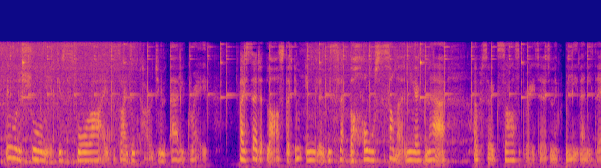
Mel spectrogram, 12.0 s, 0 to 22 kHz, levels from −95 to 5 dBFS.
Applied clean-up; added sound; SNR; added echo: none; Sink (filling or washing) / Water tap, faucet + Glass; 9 dB; none.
